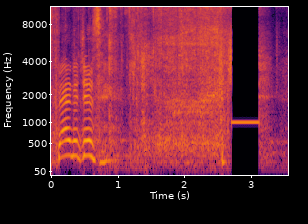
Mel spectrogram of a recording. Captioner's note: creepy noise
